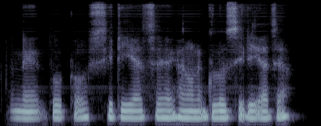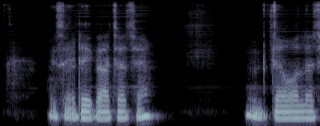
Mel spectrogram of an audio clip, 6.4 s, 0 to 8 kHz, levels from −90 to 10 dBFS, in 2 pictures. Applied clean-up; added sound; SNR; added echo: neural mask model DeepFilterNet 3.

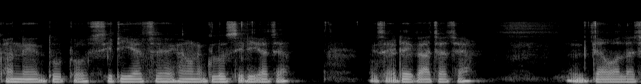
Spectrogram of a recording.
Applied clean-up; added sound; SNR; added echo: neural mask model Resemble Enhance denoiser.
